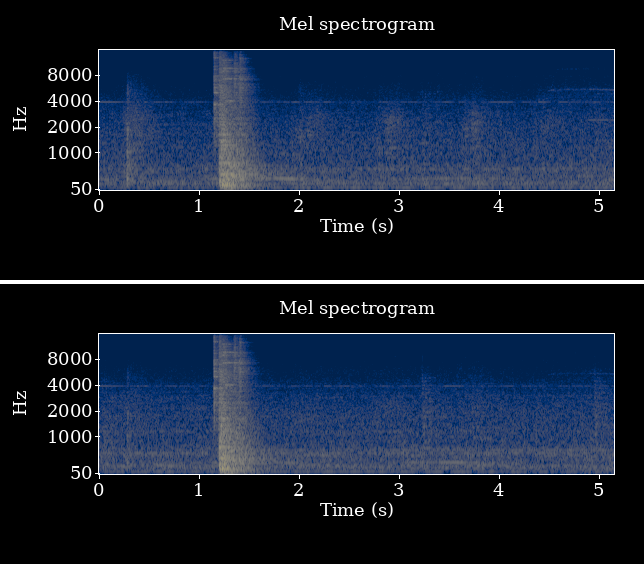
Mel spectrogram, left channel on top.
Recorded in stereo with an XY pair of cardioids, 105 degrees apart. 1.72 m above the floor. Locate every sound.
1.1 s a gunshot: 35° right, 0.7 m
